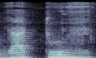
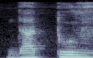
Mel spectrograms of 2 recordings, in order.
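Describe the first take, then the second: First: It begins with a voiced d sound. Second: The same.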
